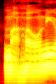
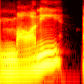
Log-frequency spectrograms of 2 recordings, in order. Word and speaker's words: Mahoney: And Jack Mahoney, or as some like to say, Monty. – I think Monty is the standard pronunciation in Australia. They do weird things with A's and H's, I guess. Look at that, the McGrath name as well. – You got that one wrong, Australia. It's Mahoney.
